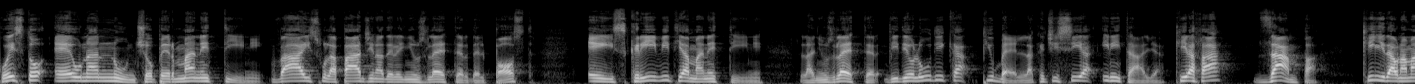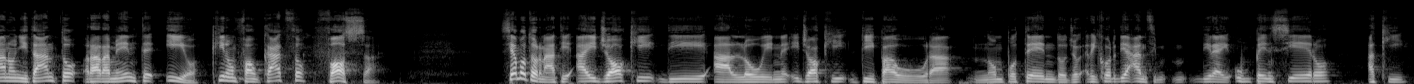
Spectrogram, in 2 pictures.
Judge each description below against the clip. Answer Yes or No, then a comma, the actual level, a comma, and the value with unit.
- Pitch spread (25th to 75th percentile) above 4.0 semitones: Yes, wide, 5.4 semitones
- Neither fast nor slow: Yes, average, 140 wpm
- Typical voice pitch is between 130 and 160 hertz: Yes, low, 135 Hz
